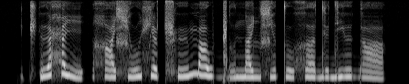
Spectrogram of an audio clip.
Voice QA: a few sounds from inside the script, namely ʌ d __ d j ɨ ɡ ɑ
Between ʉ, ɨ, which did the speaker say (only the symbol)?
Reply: ʉ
